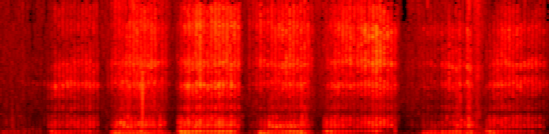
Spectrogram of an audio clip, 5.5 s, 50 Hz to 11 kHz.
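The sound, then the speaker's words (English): A cat purrs steadily at 3 a.m., keeping its owner awake, the low rumble swelling and easing in regular breath-like pulses, about seven cycles with short gaps between, and no other sounds or voices. “Nicholas Dodman of Tufts University to find out what to do because my cat won't let me sleep.”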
